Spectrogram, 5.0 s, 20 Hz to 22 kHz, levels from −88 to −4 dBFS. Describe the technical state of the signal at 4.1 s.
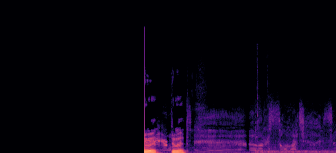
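Around 4.1 s the signal is intact, with no audible fault at that point.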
